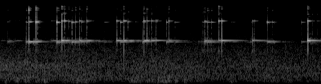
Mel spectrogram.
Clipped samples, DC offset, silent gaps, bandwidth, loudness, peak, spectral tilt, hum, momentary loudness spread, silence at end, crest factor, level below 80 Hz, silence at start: under 0.1%; under 0.1%; none; 17 kHz; -29 LUFS; -8 dBFS; 2.5 dB/octave; none; 11 LU; 0 s; 24 dB; -78 dBFS; 0 s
